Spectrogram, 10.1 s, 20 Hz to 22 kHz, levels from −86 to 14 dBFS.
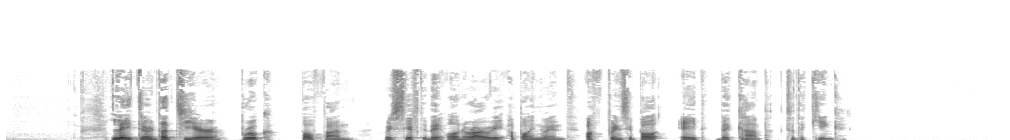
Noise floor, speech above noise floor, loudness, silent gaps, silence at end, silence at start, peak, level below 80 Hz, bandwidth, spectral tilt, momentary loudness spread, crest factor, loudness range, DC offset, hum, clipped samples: -82 dBFS; 61 dB; -22 LUFS; none; 1.8 s; 1.1 s; 0 dBFS; -58 dBFS; 11.5 kHz; -6 dB/octave; 18 LU; 22 dB; 8 LU; under 0.1%; none; under 0.1%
